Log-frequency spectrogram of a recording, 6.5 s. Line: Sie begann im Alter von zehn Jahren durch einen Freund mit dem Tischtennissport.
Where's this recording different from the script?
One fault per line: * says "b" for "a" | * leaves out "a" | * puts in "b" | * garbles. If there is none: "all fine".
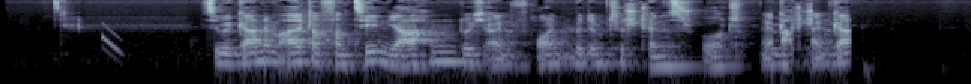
* garbles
